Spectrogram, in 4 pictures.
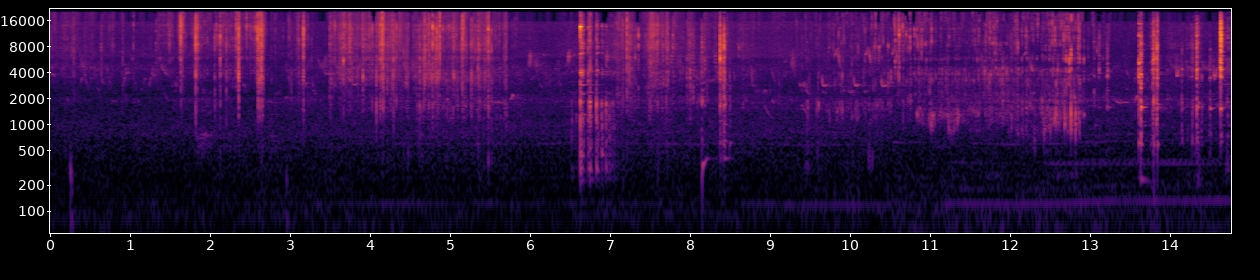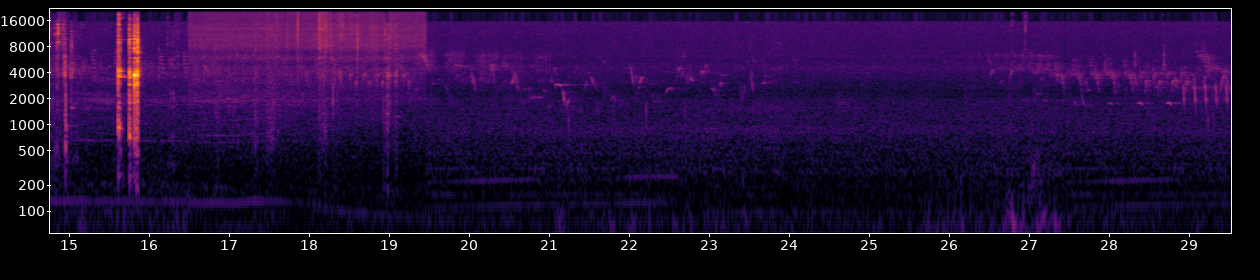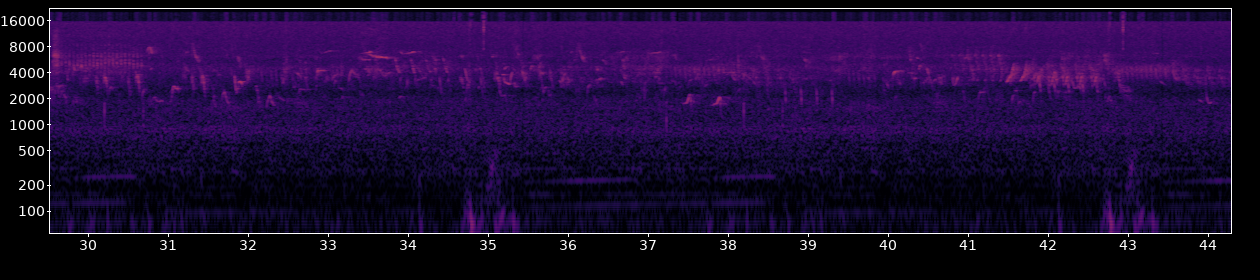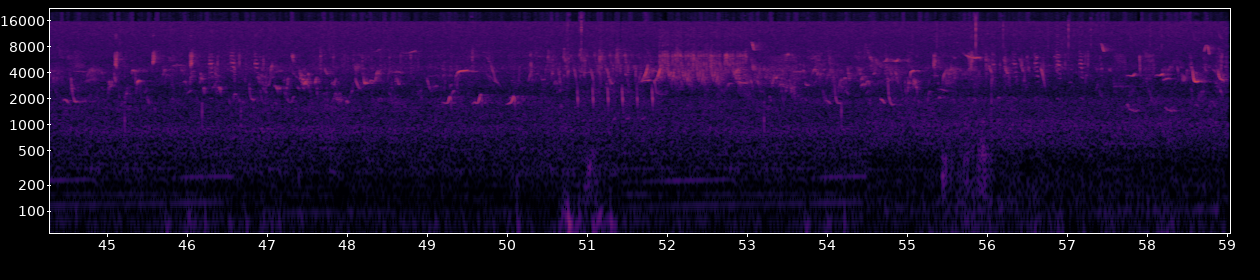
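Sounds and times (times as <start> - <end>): small birds chirping: 0.0 - 19.6.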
